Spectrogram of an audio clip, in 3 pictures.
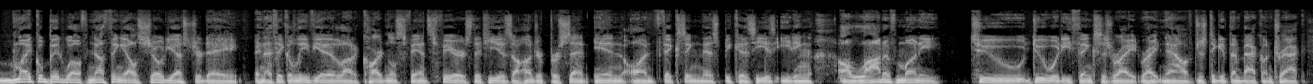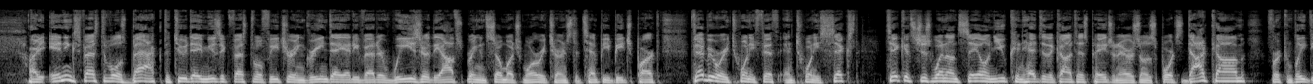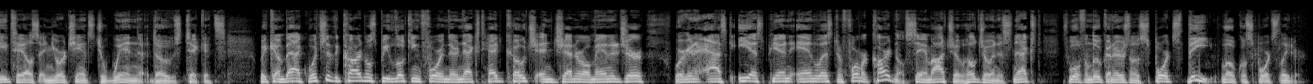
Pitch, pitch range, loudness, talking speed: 105 Hz, 90-125 Hz, -18 LUFS, 230 wpm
